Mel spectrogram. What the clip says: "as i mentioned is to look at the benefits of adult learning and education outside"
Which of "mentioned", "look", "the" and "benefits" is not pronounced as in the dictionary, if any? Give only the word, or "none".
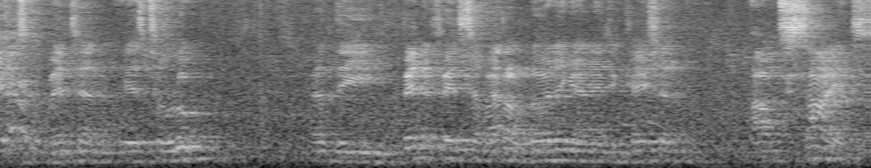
mentioned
